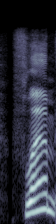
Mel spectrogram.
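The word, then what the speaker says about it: phlegm: Flem is a very strange word. The ph sounds like f and the g is silent.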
